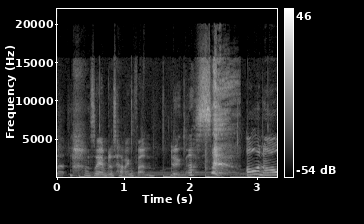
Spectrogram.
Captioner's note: laugh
